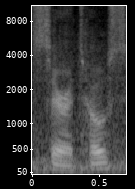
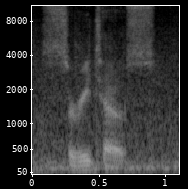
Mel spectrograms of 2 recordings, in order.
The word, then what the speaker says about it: Cerritos: to talk about I found out that the Sarah toast isn't called Sarah toast it's called cerritos like Doritos Cerritos so there you go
